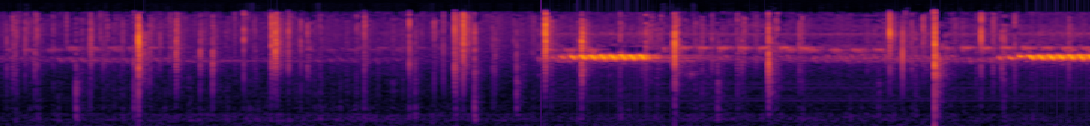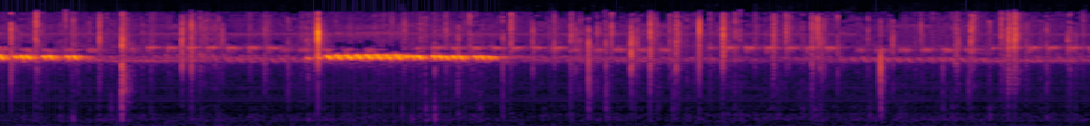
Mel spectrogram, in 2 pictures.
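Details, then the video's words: Chirping crickets behind a crackling fire on a deck: three loud, buzzy, high-pitched trills roughly three seconds apart, each lasting about a second, set against a continuous faint ringing chorus and frequent sharp fire snaps. "Crickets Chirping in the Background"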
